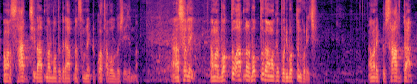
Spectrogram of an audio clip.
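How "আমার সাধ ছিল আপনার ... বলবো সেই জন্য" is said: soft, lowered apology; sheepish apology. Retold or imitated. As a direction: smile it out bashfully. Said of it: "হেসে বলছে".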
